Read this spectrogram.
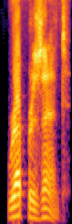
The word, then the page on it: represent: American English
